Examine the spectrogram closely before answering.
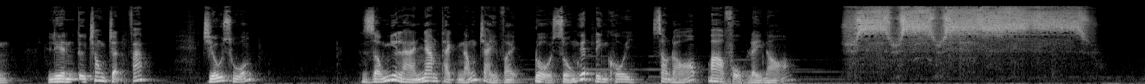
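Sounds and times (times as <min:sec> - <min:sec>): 
speech: 0:00.0 - 0:02.7, 0:03.6 - 0:09.2
sizzling hiss: 0:08.4 - 0:11.0.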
